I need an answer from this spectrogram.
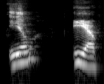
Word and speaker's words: Io: How do you pronounce it? Io? Io.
